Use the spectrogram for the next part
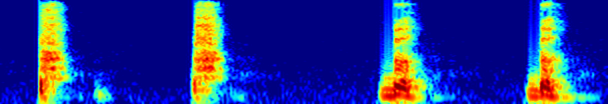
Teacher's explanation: the unvoiced stop sound with our lips is p, p, p. And if you put your hand in front of your face, you can feel that p, puff of air. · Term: lip stop sounds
